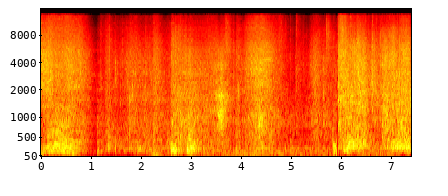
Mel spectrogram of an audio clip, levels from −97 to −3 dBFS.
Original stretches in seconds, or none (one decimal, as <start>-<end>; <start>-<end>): 4.8-7.4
